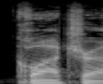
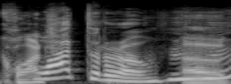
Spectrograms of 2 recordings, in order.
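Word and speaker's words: quattro: okay how do you say four in Italian quatra I don't know yes that's Quatro Quatro exactly right okay now I want you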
